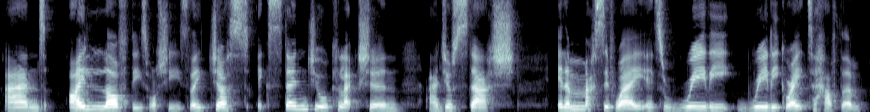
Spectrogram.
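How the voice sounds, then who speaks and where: Speaking slowly at a medium pitch, this woman designer guides listeners through a scrapbooking project one step at a time. Her delivery is chatty and full of ums, and her voice is nasal from a head cold.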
